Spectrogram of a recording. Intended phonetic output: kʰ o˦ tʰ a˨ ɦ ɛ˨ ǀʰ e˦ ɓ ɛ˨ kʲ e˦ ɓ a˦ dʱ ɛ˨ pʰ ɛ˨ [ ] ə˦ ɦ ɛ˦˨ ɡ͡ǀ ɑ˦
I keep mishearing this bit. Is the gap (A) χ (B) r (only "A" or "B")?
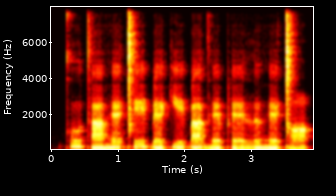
B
